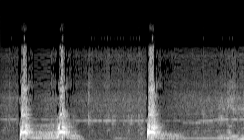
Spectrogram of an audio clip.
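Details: A dog that hates the maintenance man barks at him far more fiercely than usual: three loud, rough barks, the first two close together and the third after a pause of almost two seconds, with a person talking nearby.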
